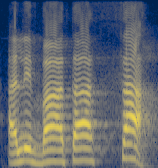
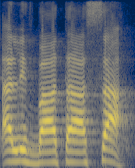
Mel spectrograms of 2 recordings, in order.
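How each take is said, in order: First: The last letter starts with a 'th' sound. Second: The last letter starts with an 's' sound. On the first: The speaker calls it right. "Is tha" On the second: The speaker calls it wrong. "We will say alif ba ta sa"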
